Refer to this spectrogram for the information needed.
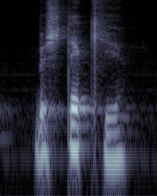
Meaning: diminutive of bestek
- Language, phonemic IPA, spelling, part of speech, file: Dutch, /bəˈstɛkjə/, bestekje, noun, Nl-bestekje.ogg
